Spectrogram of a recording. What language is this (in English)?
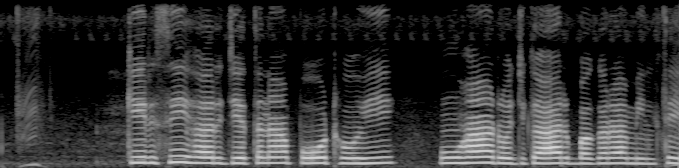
Chhattisgarhi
